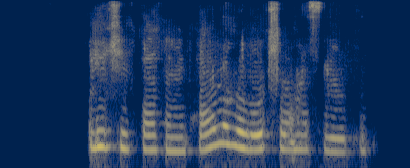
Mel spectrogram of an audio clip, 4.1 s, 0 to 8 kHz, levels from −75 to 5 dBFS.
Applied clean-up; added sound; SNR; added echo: neural mask model Resemble Enhance denoiser.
